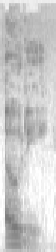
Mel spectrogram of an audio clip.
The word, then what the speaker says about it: Odie: It's Odie. He messaged me to say that. I was like, oh God, what did I say? And I pronounced it like it sound or like it's spelled. That's not right.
